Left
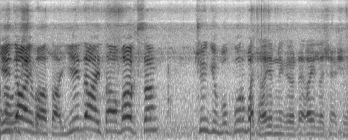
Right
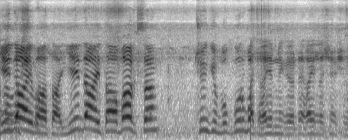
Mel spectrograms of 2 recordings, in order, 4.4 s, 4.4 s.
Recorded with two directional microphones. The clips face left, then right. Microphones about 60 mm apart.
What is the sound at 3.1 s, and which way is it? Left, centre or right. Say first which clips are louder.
Speech: even; centre.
